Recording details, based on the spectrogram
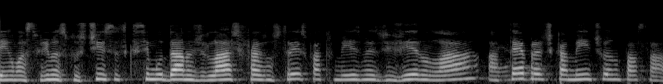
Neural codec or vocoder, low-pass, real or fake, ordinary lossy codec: none; 7.2 kHz; real; none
